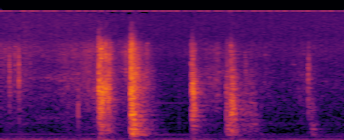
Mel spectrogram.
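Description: Objects thump and knock as a man handles them.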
